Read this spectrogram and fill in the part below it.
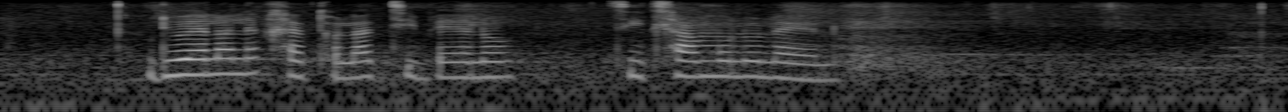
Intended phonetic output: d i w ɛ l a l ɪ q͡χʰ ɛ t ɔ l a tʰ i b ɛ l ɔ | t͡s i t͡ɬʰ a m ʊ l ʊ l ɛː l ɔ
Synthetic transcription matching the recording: d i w ɛ l a l ɪ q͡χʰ ɛ tʰ ɔ l a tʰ i b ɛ l ɔ | t͡s i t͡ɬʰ a m ʊ l ʊ l ɛː l ɔ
